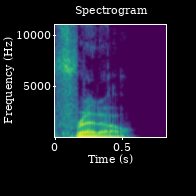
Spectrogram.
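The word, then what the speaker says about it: Fredo: Now I have to pause and make sure that I'm pronouncing the name right. 1 second. Okay, careful watching of a YouTube video suggests that Pacino really pronounces it Freddo. He kind of muffs the E a little bit there in the middle. We'll go with Freddo.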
